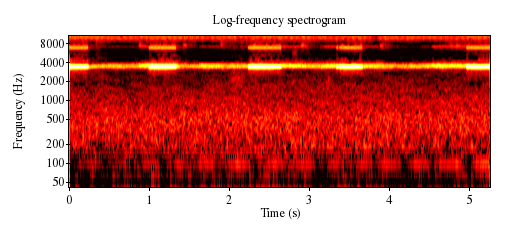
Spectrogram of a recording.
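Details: Night crickets give pure, high, ringing notes in bursts of a third to half a second with uneven gaps of about one second, over a faint background hiss.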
